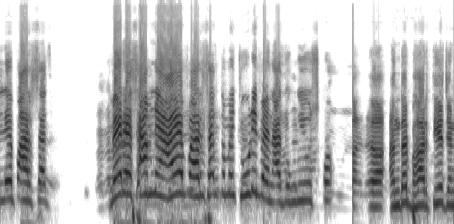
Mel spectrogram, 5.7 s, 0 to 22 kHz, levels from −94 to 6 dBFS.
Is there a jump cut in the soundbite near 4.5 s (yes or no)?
yes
